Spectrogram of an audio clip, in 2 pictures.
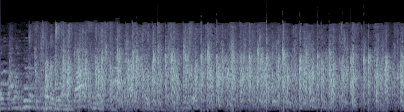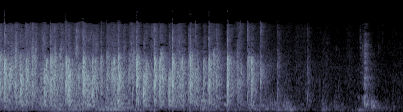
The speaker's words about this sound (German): Und bitte euch also um einen Applaus für unsere beiden Gäste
